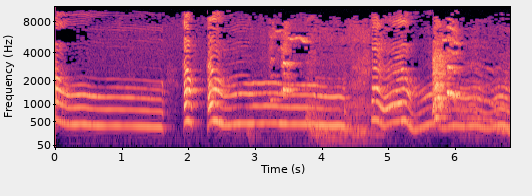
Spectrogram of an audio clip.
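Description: A dog howls in long, drawn-out notes, with short breaks between them, the pitch sliding and wavering toward the end, where the howls grow more quavering and overlapping.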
